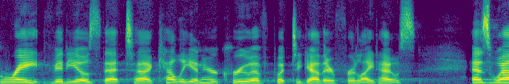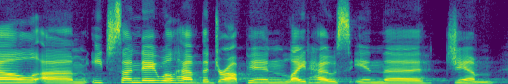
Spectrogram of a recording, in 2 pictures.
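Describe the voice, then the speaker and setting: In a quiet setting, a woman talks at a fairly slow pace. Her pitch varies in an ordinary way. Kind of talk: church announcements. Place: church. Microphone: handheld.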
